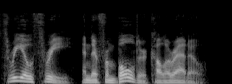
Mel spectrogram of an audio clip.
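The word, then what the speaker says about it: 3OH!3: I somehow convinced myself that the band 30H3 was pronounced Ohio and that they banned formed in Ohio. Imagine my shock when I found out it's pronounced 303 and they're from Boulder,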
